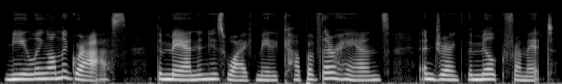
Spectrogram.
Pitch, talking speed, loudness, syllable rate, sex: 225 Hz, 225 wpm, -17 LUFS, 4.5 syllables/s, female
